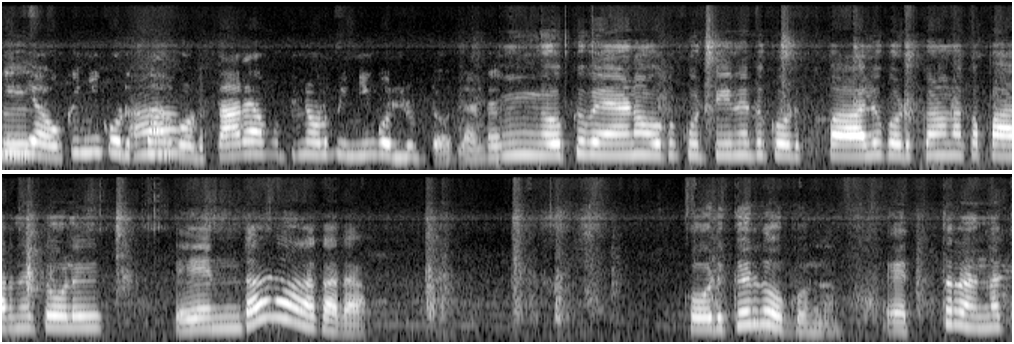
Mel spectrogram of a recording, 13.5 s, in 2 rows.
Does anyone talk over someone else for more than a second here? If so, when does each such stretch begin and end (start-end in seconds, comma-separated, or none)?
none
